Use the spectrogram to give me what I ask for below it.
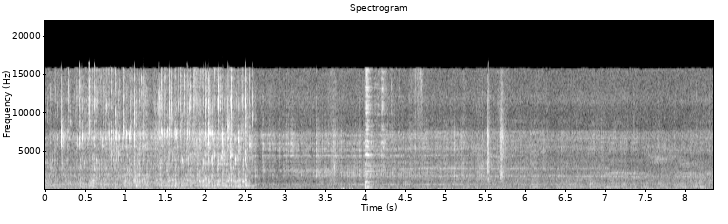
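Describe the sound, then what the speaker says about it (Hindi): Milk is poured into tea at home and makes a soft, steady trickling stream for about two seconds. It then stops, leaving a quiet room with a few faint clinks. "अब मैं इसमें दूध डालूँ"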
